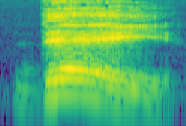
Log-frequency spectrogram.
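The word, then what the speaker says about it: دی: Zon starts with the first month is day. Day. Yeah. It is pronounced just like the word day in English.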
